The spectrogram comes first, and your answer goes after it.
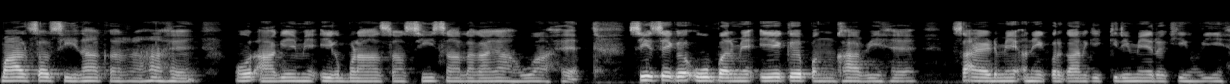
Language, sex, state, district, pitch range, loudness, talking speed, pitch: Hindi, male, Uttar Pradesh, Jalaun, 150-165 Hz, -17 LUFS, 155 wpm, 155 Hz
